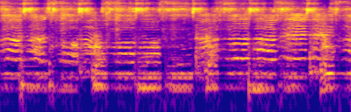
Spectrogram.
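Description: A women's group singing a nasyid song together, accompanied by rebana frame drums struck in rhythm.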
